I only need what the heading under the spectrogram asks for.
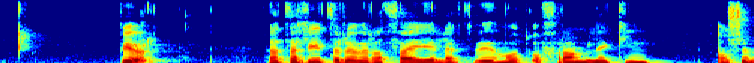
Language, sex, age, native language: Icelandic, female, 50-59, Icelandic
